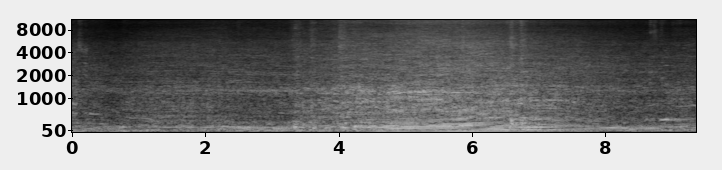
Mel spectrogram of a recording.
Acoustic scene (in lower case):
residential area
